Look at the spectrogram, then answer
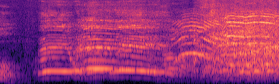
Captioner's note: cheering elsewhere in the audience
